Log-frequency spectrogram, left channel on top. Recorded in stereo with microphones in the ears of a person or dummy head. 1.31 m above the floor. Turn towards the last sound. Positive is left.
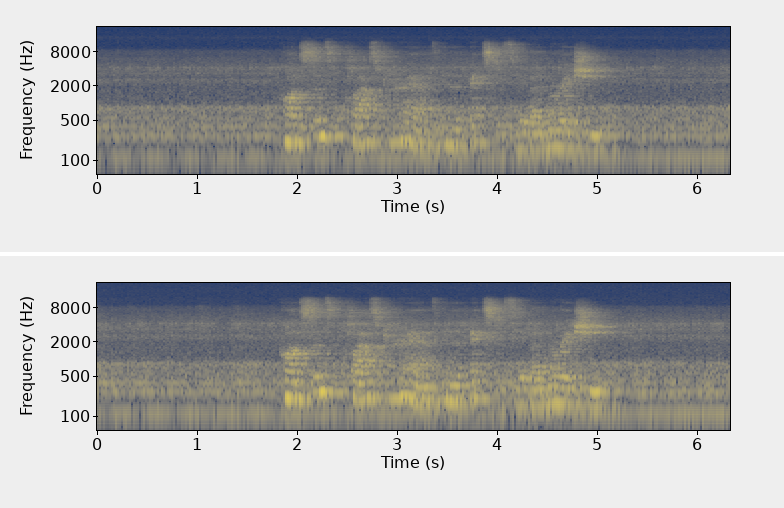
turn(degrees=65)  # may be behind; listen again after turning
